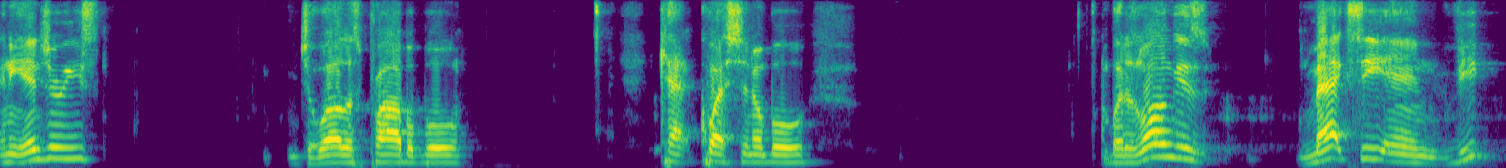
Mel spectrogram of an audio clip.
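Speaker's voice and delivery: hiccuping while speaking. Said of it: "I got the hiccups".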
